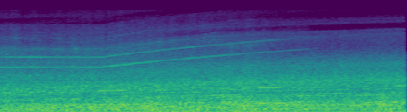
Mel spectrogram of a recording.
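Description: An electric train motor whines, rising in pitch as it speeds up.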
